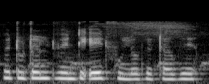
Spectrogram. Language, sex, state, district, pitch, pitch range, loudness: Hindi, female, Assam, Hailakandi, 270 Hz, 250-285 Hz, -15 LUFS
